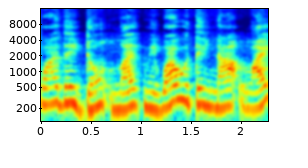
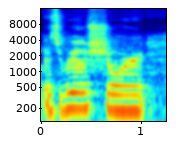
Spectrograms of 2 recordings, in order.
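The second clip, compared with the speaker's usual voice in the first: ordinary delivery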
